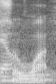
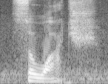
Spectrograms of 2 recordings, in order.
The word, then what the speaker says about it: Saguache: Saguache. Sure. Saguache. It is pronounced. It is spelled with a G. There's like a hair or something. It is spelled with a G. Saguache.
